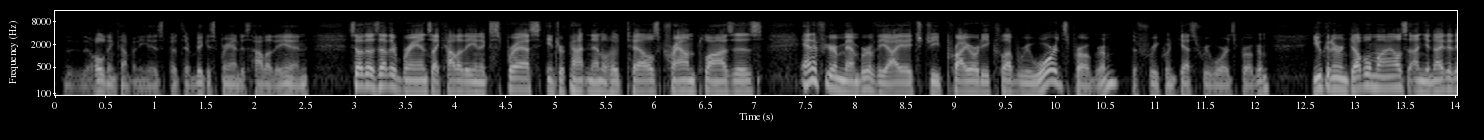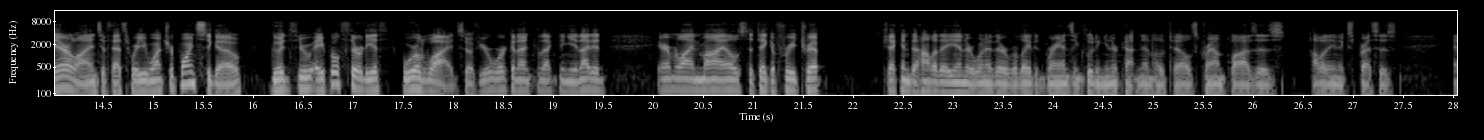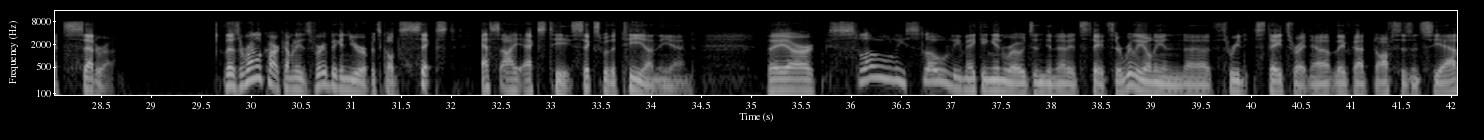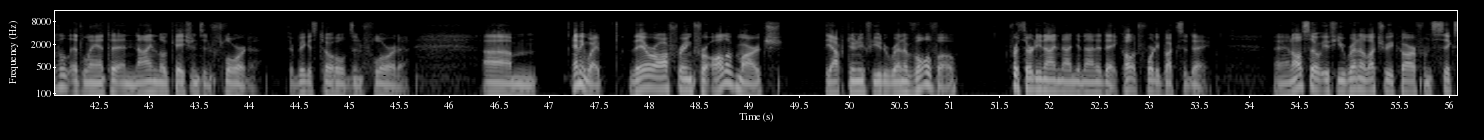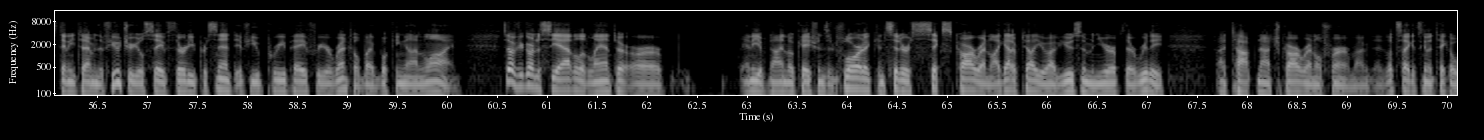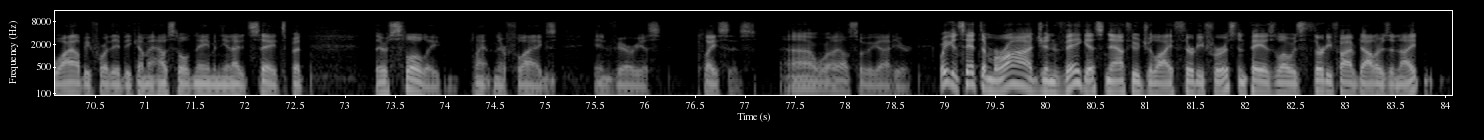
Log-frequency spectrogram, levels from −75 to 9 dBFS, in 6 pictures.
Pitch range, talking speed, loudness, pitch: 90-120 Hz, 215 wpm, -28 LUFS, 105 Hz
